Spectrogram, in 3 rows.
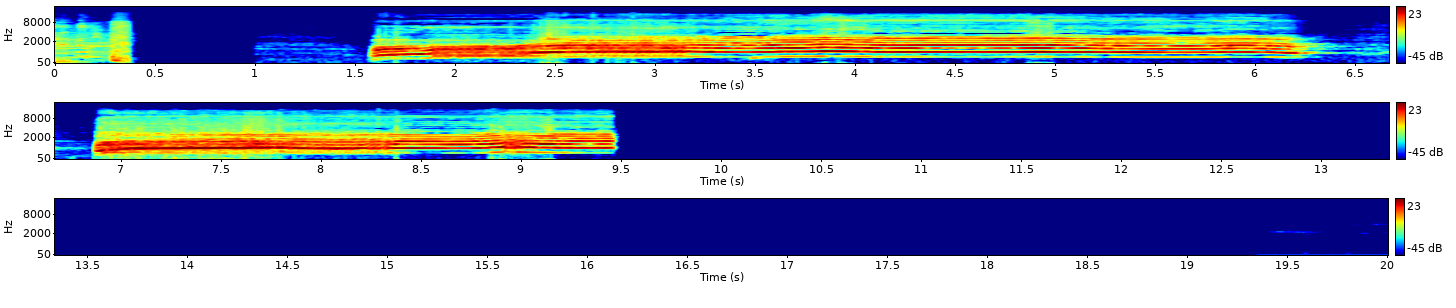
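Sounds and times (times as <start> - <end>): dog howling: 1.6 - 9.5.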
